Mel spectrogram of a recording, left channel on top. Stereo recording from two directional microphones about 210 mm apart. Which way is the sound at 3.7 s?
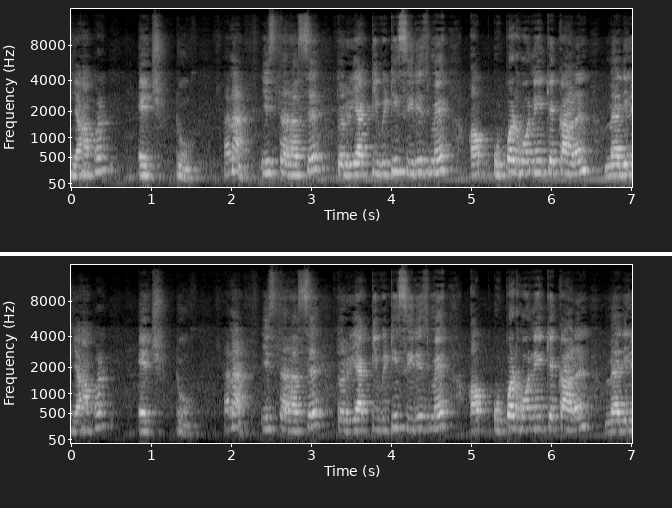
25° right (ahead or behind).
